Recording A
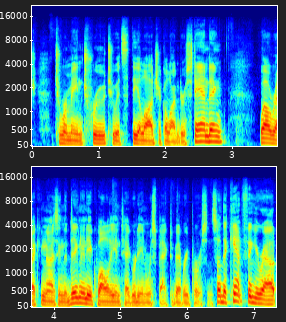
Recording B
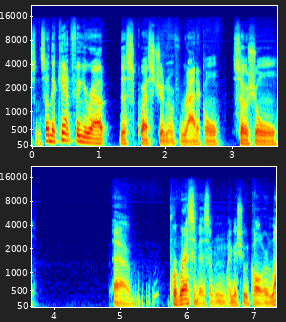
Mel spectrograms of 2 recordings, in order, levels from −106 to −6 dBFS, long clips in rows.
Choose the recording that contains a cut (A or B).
B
